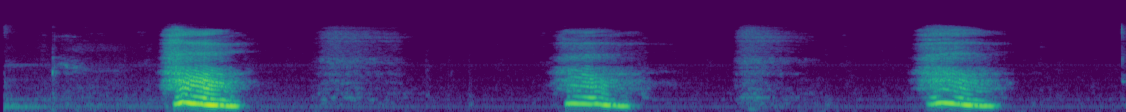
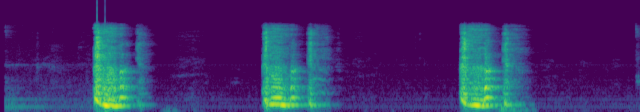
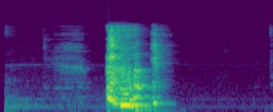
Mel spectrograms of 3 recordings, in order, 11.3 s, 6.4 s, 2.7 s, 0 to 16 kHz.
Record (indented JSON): {
  "exhalation_length": "11.3 s",
  "exhalation_amplitude": 17041,
  "exhalation_signal_mean_std_ratio": 0.33,
  "three_cough_length": "6.4 s",
  "three_cough_amplitude": 32768,
  "three_cough_signal_mean_std_ratio": 0.34,
  "cough_length": "2.7 s",
  "cough_amplitude": 32768,
  "cough_signal_mean_std_ratio": 0.31,
  "survey_phase": "beta (2021-08-13 to 2022-03-07)",
  "age": "65+",
  "gender": "Female",
  "wearing_mask": "No",
  "symptom_none": true,
  "smoker_status": "Never smoked",
  "respiratory_condition_asthma": false,
  "respiratory_condition_other": false,
  "recruitment_source": "REACT",
  "submission_delay": "1 day",
  "covid_test_result": "Negative",
  "covid_test_method": "RT-qPCR",
  "influenza_a_test_result": "Negative",
  "influenza_b_test_result": "Negative"
}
